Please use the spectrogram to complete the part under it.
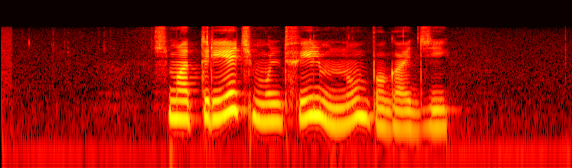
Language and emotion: Russian, sad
